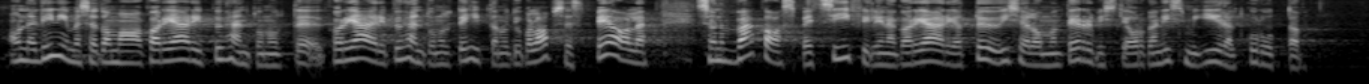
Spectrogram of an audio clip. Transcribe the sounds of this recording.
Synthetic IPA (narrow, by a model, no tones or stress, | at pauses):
o̞nːe̞d̪inime̞se̞d̪o̞mɑkɑɾiæːɾipyɦe̞nd̪̥unult̪ːˑkɑɾjæːɾipyɦe̞nd̪̥unult̪ːˑe̞ɦit̪ːˑɑnud̪jub̥ɑlɑpse̞st̪̚pe̞ɑle̞seonvæɡ̥ɑspe̞t̪siːfiline̞kɑɾiæːɾjɑt̪ø̞ːiselo̞ːmɑnt̪e̞rvist̪jɑo̞rɡ̥ɑnismikiːɾe̞lt̪̚kulut̪ːˑɑv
